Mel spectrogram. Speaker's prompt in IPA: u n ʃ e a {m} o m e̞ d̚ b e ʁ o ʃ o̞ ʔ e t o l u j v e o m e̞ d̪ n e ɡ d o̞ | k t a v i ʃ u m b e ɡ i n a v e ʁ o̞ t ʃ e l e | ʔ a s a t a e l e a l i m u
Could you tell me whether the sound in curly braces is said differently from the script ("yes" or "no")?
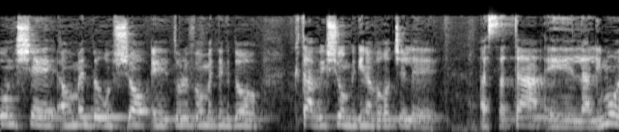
yes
